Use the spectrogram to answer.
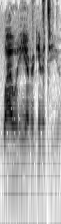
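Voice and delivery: low, weary general; tired soldier. Acted. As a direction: sigh through a long shift. GM plays tired Vega.

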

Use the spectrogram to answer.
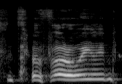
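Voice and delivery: laughing high through the name; barely holding in the laugh; giggling. Real, not acted. Giggling at his own joke.

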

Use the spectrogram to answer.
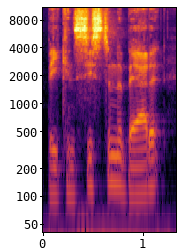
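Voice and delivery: ordinary talk

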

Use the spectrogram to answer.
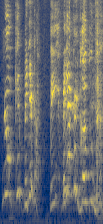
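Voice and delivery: high-pitched, hammed-up angry yell; acted furious summons. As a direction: call them over as if for a beating. Acted fury at whoever woke him.

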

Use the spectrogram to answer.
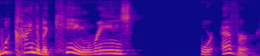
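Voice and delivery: a hint of Mary's awed question; Mary wondering. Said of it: "Mary's wondering".

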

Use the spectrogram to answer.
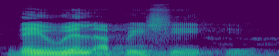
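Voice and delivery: usual speaking voice

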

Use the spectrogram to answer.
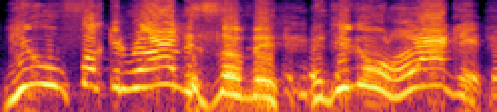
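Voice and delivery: high, full-force angry yelling; furious shouting. Retold or imitated. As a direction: rage at the boy like a fed-up father. Retold furious order to son.

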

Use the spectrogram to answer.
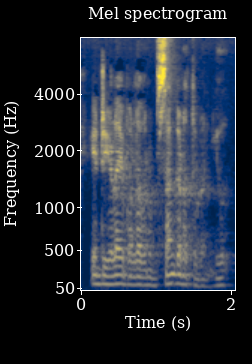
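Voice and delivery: ordinary delivery

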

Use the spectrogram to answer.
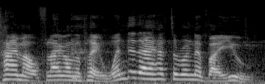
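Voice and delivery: retelling how he stopped his mom mid-scold, hammed-up protest. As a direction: throw a mock referee flag on her. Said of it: "And I was like".

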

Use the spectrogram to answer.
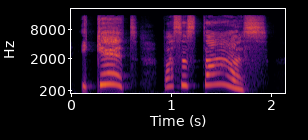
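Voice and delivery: very high, disgusted doll shriek; horrified cry. A narrator's reading. Doll jumps back at the sight of the toe, horrified. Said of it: "Entsetzt machte sie einen Sprung zurück und rief".

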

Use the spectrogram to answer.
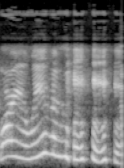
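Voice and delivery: high, slow mock whine; imitated forlorn dog. Dog swimming after his departing boy, hammed-up high plea. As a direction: whine it long and high, playing abandoned. Voicing abandoned dog's thoughts.

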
